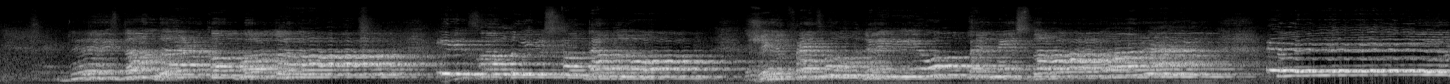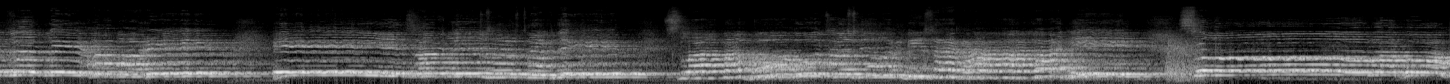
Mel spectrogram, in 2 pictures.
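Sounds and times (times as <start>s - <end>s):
short breaths: 0.0s - 0.6s, 4.0s - 4.4s, 7.1s - 7.5s, 12.2s - 12.7s, 16.8s - 17.2s, 20.9s - 21.2s, 25.9s - 26.3s
women singing unaccompanied: 0.3s - 29.0s.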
